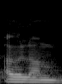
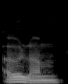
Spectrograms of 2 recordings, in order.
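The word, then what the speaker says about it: עולם: just so you know how we pronounce it the i yin the ien is silent and then you have a vav above there's the column so that is what gives you the o sound this is yet the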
